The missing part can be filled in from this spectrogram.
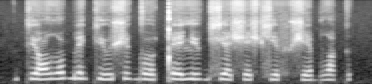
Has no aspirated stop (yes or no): yes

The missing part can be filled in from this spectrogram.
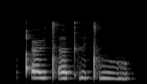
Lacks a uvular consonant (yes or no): no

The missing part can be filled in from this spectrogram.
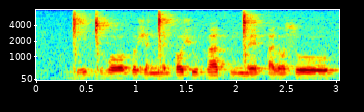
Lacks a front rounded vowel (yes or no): yes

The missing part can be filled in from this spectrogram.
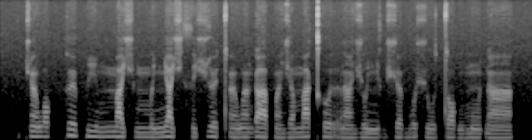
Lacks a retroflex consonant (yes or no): yes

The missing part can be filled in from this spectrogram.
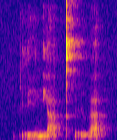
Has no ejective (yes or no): yes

